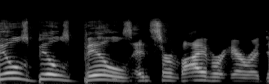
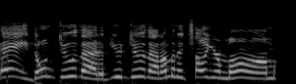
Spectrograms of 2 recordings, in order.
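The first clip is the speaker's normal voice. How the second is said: very high, whining, pushover victim voice; 11 semitones higher than usual. Describing a bully threatening a victim, voicing the victim: put-on whiny victim voice. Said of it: "when you put on those voices".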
